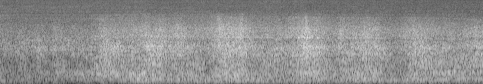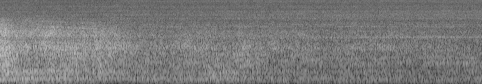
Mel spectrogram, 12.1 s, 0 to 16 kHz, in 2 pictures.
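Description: Jet engine noise from a Southwest Airlines Boeing 737 arriving low overhead with its landing gear down. The noise swells within the first couple of seconds, peaks, then fades away over the second half as the jet passes.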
